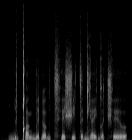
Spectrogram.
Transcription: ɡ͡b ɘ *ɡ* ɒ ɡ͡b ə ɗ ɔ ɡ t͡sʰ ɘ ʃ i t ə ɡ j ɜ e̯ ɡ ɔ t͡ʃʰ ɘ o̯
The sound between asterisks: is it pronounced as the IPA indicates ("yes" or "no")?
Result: no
